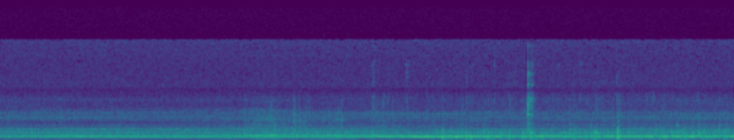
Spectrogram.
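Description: Homemade belt-driven jaw crusher running under its electric motor, a steady whine with a low hum beneath it. From a little past halfway, irregular knocks and clatter join in.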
